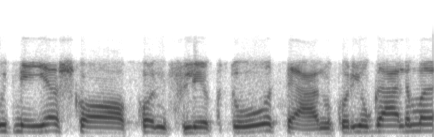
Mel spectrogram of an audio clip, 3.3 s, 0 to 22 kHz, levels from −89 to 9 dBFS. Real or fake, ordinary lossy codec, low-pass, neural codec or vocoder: real; Opus, 16 kbps; 7.2 kHz; none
